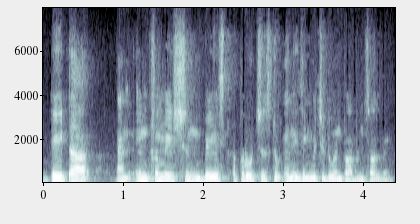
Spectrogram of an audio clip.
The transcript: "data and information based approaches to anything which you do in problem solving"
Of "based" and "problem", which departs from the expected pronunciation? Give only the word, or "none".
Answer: none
